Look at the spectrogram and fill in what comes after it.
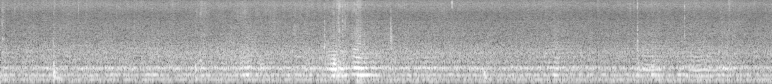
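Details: Continuous humming of many local bees as they are placed into a garden-style hive in a backyard, over days one and two; the drone swells slightly midway with a couple of soft knocks.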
